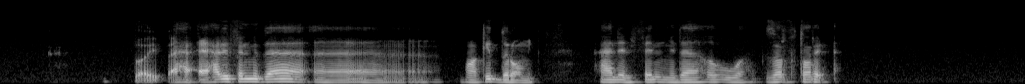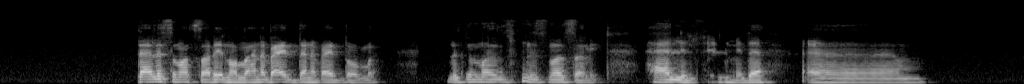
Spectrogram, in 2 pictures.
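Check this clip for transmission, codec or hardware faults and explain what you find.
No transmission or hardware faults.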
